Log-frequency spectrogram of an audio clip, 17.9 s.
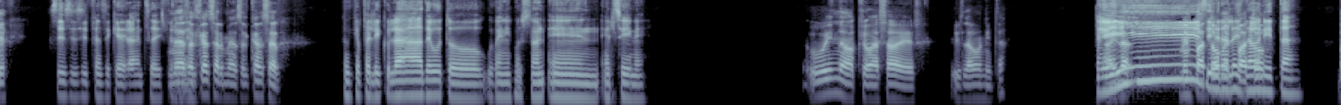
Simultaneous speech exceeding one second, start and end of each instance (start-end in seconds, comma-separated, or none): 15.7-16.9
